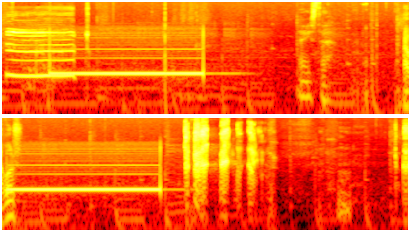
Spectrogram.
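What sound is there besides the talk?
telephone number being dialed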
